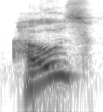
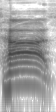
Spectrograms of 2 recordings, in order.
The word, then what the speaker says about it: Haas: You guys got a response to hose? All right, it's spelled with an H, so I'm not gonna assume it's Jose. Hose. No, it's Haas.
